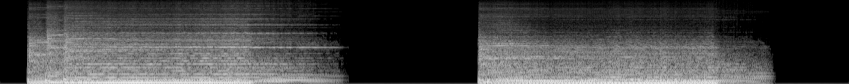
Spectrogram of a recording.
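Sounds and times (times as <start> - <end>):
game music: 0.3 - 3.4, 4.8 - 7.7.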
